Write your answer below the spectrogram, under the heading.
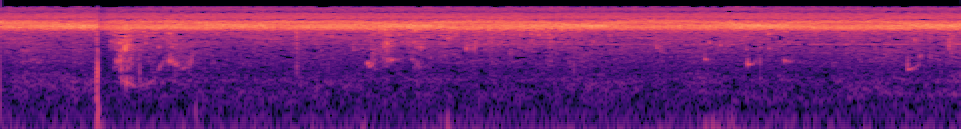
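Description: Water trickling and dripping as a collapsible mesh fish trap is lifted out of a shallow stream, over a steady high hiss, with one sharp click about a second in.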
